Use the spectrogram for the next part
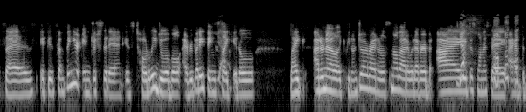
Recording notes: While we're sweating in separate countries. Over the phone (through Anchor.fm).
